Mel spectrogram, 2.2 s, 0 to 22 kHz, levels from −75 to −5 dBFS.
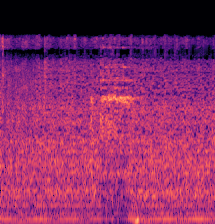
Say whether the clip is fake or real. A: real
